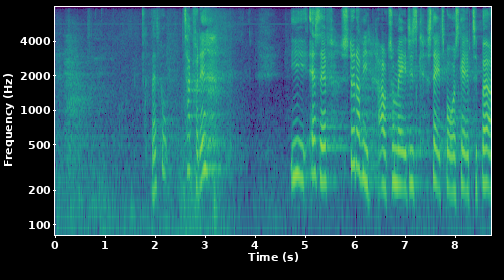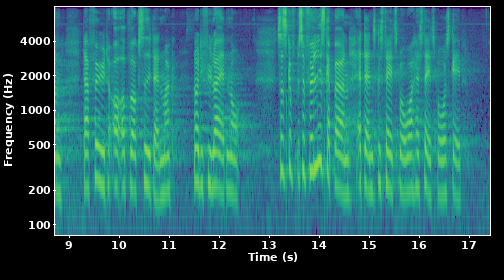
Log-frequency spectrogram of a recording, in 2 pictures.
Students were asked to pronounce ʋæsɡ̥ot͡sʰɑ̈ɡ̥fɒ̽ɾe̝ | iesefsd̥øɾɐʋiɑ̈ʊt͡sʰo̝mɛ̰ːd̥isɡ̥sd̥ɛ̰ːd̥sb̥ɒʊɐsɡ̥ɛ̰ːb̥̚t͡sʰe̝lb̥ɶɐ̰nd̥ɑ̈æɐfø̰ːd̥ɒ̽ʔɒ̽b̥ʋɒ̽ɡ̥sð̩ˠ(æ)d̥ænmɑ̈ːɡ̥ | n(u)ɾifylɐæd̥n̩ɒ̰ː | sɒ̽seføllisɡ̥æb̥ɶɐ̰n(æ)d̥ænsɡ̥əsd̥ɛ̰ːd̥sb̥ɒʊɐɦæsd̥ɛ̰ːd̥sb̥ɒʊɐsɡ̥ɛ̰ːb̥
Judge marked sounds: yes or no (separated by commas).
no, no, yes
